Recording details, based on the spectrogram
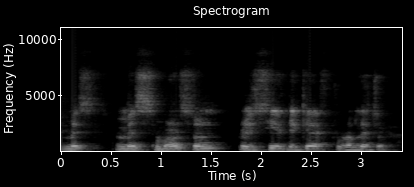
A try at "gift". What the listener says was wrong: But I think you're rushing through gift. I wish you'd spend a little more time with that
